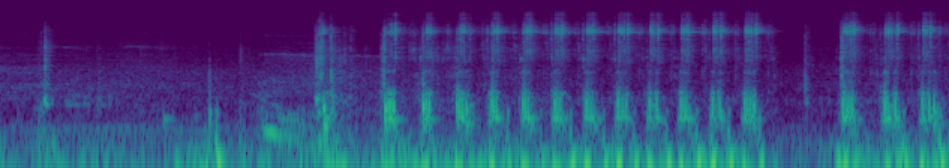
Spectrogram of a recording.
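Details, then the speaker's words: HPI Savage nitro monster truck in cold weather, glow plug on: quick, even cranking bursts about twice a second that never catch; won't start because the fuel tank is empty. "No fuel in it. I can hear it coming up though. Ain't got no gas in it."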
